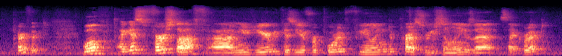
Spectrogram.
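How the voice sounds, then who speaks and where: A man speaks with big swings in loudness, audible room echo and noticeable background noise. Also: fairly high pitch for a man, ordinary pitch variation. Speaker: therapist in role-play. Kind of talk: role-play therapy session. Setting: office. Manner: fast.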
